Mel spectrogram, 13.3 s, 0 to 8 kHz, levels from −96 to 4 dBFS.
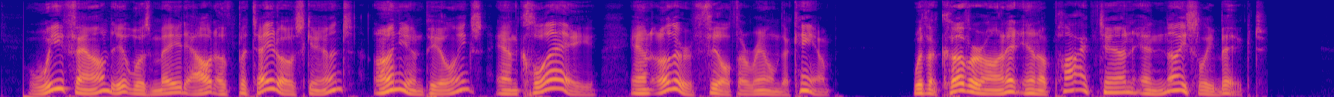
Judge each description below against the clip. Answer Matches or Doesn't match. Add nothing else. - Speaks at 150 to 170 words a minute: Doesn't match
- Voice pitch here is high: Doesn't match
